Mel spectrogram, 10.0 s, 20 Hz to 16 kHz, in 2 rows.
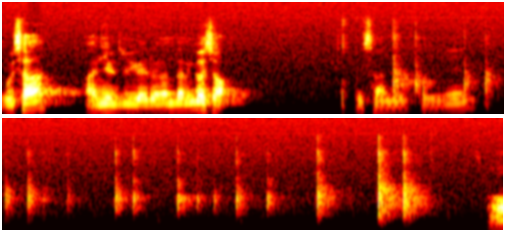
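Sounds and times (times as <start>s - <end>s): chalk tapping on a blackboard: 3.4s - 9.4s.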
